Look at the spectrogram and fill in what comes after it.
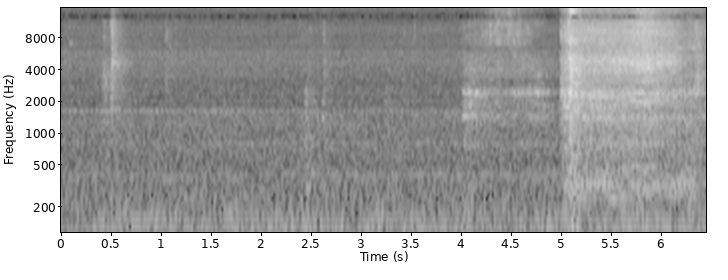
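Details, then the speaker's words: Reverse shoulder arthroplasty demonstration on a sawbones model: after glenoid reaming, a brief high motor whir as a surgical drill bores a small socket for the base plate; surgical drill. "And then there's another one to drill a little socket."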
